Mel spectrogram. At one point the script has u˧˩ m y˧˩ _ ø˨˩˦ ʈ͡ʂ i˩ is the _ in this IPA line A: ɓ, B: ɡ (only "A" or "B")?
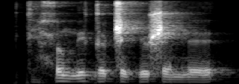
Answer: B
